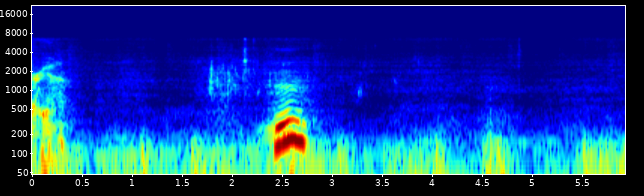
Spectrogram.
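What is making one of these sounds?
Water laps softly against a kayak's hull.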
